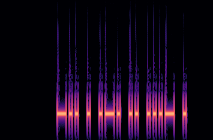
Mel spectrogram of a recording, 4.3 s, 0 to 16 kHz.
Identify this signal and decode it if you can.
Morse code, heard as a keyed tone, about 20 wpm, 700 Hz. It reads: DERIVE
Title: Build A Word - 2 Letters At A Time - 6-Letter Words - 20wpm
